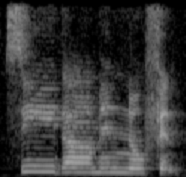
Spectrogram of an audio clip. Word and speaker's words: acetaminophen: This is with a T, so it's ta. But we in the United States say da, da. Daminophen. Daminophen. Daminophen. Daminophen. C. Acetaminophen. Acetaminophen. You can try and repeat that. Acetaminophen. Acetaminophen. That's 5 syllables.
